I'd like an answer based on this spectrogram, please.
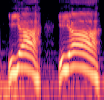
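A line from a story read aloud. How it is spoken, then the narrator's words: Thin high shout. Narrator (Russian): тоненьким голоском кричал рыжий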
